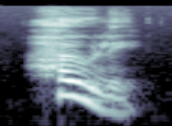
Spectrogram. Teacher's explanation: So the li is the unstressed syllable.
